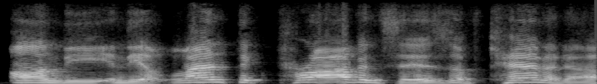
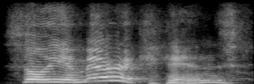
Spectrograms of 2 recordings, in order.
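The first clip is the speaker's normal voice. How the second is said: ordinary talk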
